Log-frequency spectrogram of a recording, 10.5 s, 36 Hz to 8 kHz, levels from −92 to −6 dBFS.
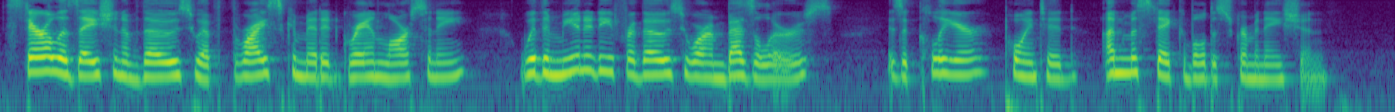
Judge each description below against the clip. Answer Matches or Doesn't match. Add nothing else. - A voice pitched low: Doesn't match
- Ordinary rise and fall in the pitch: Matches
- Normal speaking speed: Doesn't match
